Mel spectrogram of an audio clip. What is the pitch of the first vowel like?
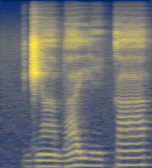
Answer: low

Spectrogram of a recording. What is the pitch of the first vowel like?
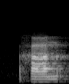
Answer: high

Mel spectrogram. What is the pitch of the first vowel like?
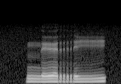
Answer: low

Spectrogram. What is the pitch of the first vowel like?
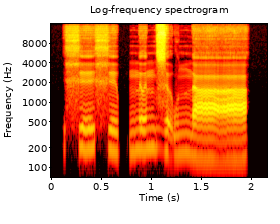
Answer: rising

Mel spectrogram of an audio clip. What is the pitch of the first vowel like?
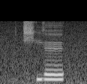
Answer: high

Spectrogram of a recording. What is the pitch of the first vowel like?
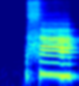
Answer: low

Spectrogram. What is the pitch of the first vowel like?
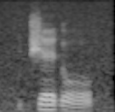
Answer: high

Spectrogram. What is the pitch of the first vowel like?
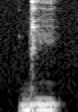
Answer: high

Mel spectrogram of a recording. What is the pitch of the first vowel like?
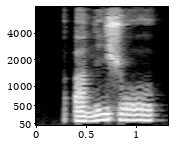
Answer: low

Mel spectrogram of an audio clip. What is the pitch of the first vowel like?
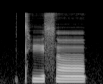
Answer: high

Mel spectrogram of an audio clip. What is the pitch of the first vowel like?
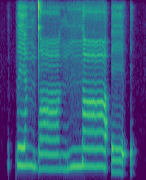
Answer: high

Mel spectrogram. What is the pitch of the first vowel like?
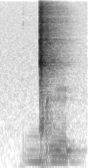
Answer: low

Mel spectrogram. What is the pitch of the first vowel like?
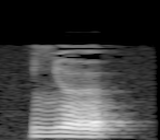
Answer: low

